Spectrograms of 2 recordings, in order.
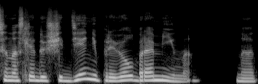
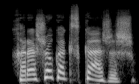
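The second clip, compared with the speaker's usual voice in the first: higher-pitched, mild cry of surrender; understated panicked agreement; desperate cry; 6 semitones higher than usual. A narrator's reading. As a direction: give in with a restrained outcry. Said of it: "вскрикнул он".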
